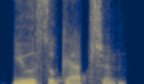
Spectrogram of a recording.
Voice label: "usucaption", Indian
